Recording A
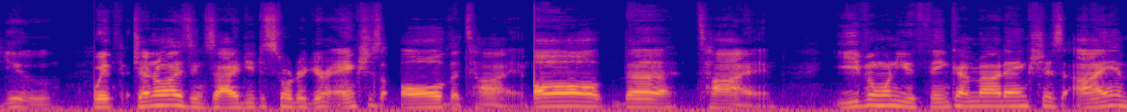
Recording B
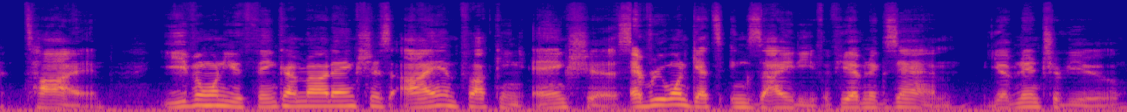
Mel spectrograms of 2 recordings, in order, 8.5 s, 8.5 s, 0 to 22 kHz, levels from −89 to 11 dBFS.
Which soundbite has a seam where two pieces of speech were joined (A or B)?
B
